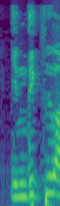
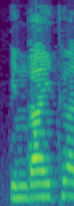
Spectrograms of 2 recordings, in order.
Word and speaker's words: indict: 상징적인 의미로도 많이 쓰이고 동사형이 발음이 어떻게 될까요? indict가 아니고 뭐죠? indict가 되겠죠? indictable, indict 이런 식으로 되는 거예요.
